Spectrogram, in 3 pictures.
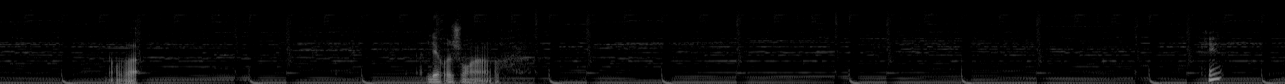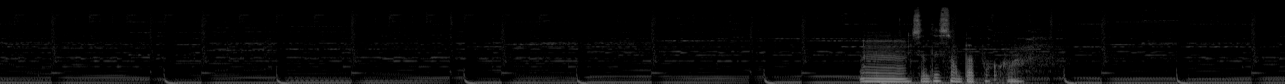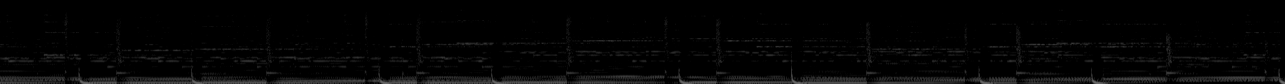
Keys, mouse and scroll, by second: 1.3 k, 3.3-4.4 middle drag, 4.4 1, 4.7 middle click, 4.9 a, 5.0 a, 5.6 k, 7.1 middle click, 7.7 k, 9.9 middle click, 10.7 a, 10.8 a, 10.9 middle click, 11.2 scroll down 2, 11.3-12.4 middle drag, 12.4 scroll down 1, 12.6 middle click, 13.0 scroll down 1, 13.2-16.0 middle drag, 16.0 a, 16.2 a, 16.3 middle click, 16.5 3, 17.0 click, 17.4 middle click, 17.7 shift+click, 17.9 shift+click, 18.1 shift+click, 18.5 middle click, 19.5 g, 21.0-22.5 middle drag, 22.5 g, 23.8 r, 24.4 g, 26.0 middle click, 26.9 g, 27.9 middle click, 28.1-28.6 scroll up 4, 28.6 r, 29.6 middle click, 30.0 1, 30.5 click, 30.7 g, 31.7 click, 31.8 g, 32.2 middle click, 33.0 g, 33.5 middle click, 34.1 g, 35.0 click, 35.1 g, 35.6 middle click, 36.2 scroll down 2, 36.5 middle click, 36.9 scroll up 2, 37.1-38.3 middle drag, 38.3 click.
